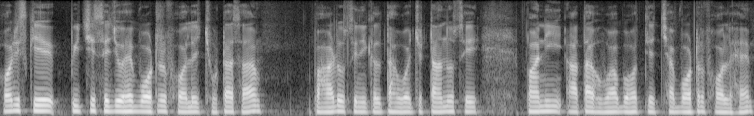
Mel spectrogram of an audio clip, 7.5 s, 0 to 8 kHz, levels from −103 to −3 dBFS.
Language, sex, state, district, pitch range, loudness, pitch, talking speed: Hindi, male, Himachal Pradesh, Shimla, 120-135 Hz, -18 LUFS, 125 Hz, 190 wpm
